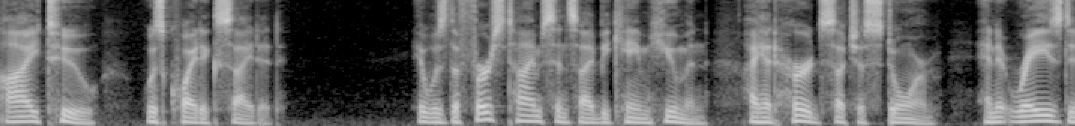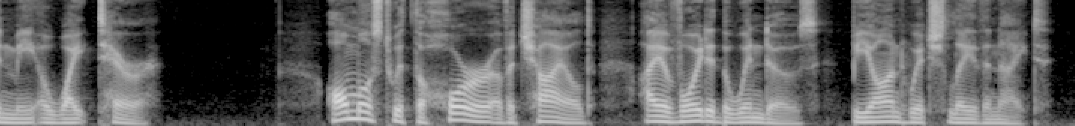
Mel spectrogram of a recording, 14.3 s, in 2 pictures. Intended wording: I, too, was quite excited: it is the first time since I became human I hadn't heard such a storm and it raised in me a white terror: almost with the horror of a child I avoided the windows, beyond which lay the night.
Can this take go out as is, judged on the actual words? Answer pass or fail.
fail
